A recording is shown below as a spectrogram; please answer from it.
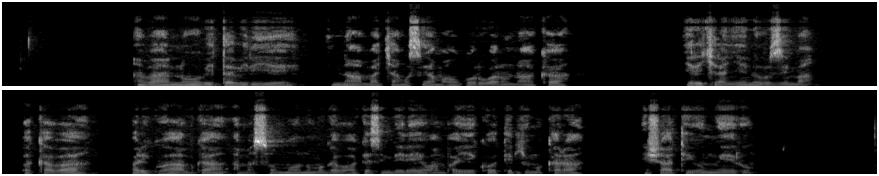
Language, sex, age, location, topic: Kinyarwanda, male, 50+, Nyagatare, health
